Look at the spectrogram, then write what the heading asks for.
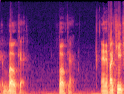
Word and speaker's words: bokeh: know where it's like I'm not Mexican so I shouldn't pronounce it that way I should try and americanize it a little bit so I just take it as straight bokeh bokeh and if I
